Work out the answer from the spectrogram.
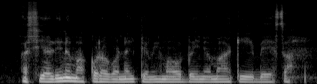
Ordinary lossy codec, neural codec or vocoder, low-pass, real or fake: none; codec, 44.1 kHz, 7.8 kbps, Pupu-Codec; none; fake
